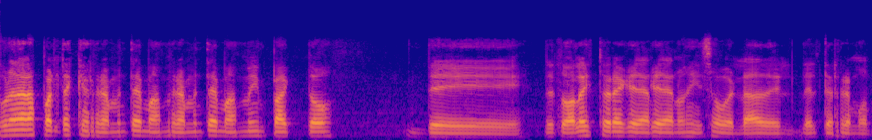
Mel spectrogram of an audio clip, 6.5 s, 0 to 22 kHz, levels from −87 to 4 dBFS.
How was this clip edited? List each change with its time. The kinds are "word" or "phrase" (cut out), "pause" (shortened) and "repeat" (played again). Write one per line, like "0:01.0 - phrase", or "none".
0:01.3 - repeat
0:04.0 - pause
0:04.9 - repeat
